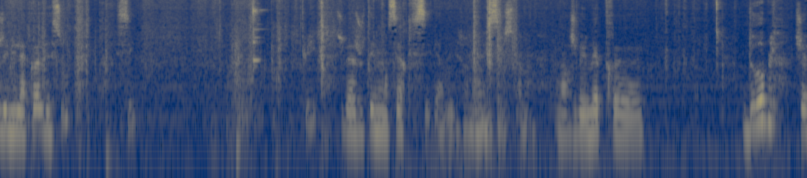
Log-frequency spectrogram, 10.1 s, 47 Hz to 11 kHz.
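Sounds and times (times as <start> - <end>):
paper rustle: 0.0 - 5.3.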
